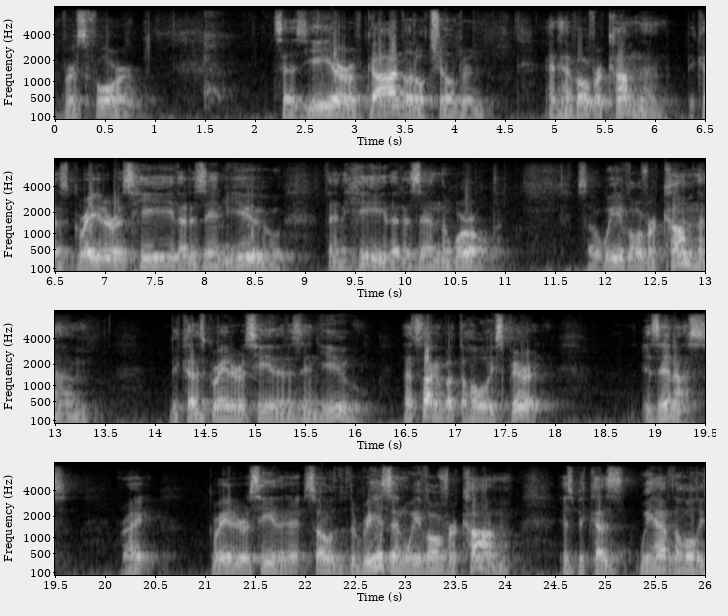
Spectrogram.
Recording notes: Preached at the Church at Brimley. Toronto, Canada.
